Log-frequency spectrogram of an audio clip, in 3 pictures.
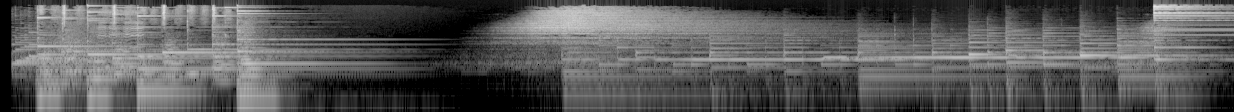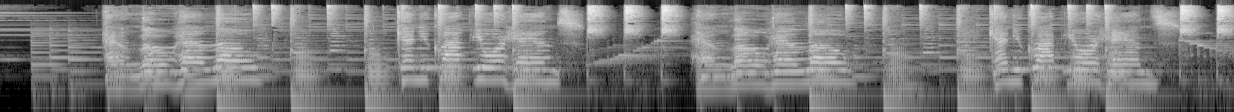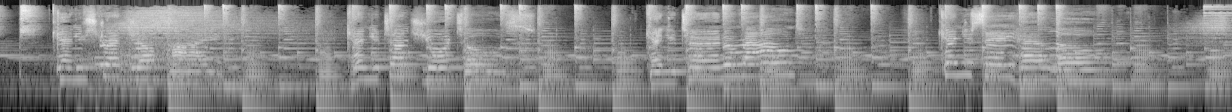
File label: Hello Hello Kids Song Nursery Rhymes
